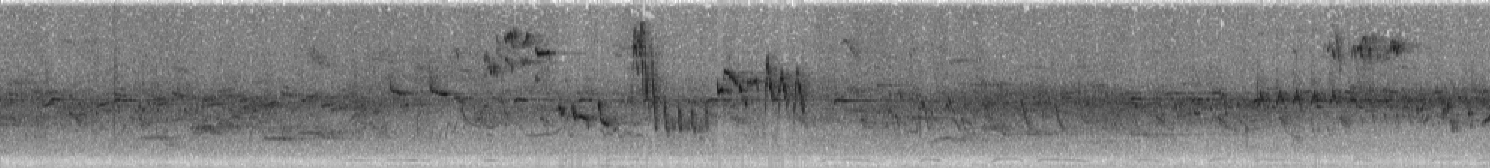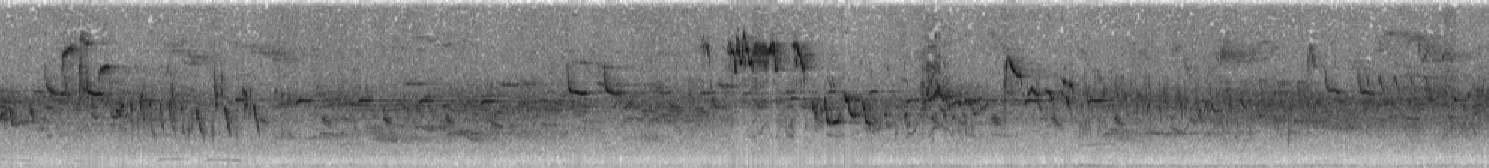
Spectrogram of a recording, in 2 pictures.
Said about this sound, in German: aber jetzt wollte ich erstmal mit euch dem Rotkehlchen lauschen. Ich werde mir mal eins suchen, es sollte nicht so schwer sein.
